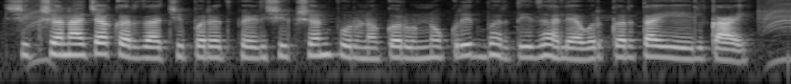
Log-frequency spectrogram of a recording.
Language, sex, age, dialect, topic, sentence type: Marathi, female, 41-45, Standard Marathi, banking, question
